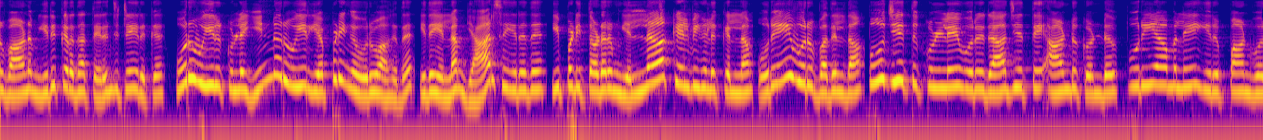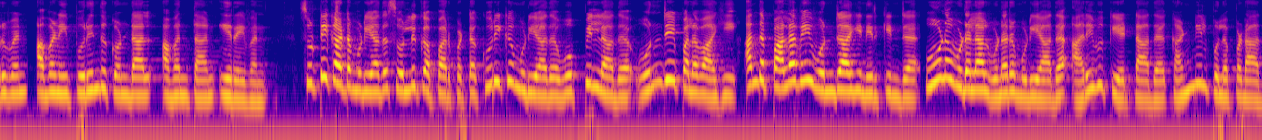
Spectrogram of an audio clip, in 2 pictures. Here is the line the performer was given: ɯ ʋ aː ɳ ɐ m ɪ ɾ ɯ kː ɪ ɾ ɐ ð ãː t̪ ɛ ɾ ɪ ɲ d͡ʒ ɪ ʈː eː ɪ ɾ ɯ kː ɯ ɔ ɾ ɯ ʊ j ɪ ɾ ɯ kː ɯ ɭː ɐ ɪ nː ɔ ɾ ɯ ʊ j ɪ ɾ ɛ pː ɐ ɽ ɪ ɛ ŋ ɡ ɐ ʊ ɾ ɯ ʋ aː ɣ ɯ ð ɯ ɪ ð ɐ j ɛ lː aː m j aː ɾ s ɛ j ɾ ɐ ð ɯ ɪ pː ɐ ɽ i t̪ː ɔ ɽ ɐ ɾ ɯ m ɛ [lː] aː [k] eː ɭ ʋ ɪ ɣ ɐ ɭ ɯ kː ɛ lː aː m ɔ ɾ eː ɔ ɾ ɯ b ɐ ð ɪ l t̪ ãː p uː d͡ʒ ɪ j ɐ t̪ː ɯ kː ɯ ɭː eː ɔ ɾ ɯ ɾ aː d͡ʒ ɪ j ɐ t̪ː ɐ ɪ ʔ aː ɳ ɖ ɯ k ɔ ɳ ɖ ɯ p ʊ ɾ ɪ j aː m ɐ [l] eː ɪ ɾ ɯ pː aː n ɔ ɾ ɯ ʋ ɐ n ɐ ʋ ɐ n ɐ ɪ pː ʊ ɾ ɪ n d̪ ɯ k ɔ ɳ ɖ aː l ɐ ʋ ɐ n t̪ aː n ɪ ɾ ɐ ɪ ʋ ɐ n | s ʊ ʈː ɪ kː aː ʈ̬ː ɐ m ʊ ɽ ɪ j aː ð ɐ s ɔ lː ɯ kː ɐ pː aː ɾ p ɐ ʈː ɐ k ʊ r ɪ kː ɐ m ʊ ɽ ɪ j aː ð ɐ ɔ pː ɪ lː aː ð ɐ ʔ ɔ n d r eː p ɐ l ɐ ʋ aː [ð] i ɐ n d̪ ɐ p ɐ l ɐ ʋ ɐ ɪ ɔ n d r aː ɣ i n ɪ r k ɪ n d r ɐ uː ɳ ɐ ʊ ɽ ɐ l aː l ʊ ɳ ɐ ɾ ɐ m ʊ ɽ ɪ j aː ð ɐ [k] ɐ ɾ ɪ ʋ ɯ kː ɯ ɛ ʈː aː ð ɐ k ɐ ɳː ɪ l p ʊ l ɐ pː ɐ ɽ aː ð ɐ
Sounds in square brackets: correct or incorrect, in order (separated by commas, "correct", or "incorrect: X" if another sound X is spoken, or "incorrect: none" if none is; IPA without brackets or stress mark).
correct, correct, correct, incorrect: ɣ, incorrect: ʔ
